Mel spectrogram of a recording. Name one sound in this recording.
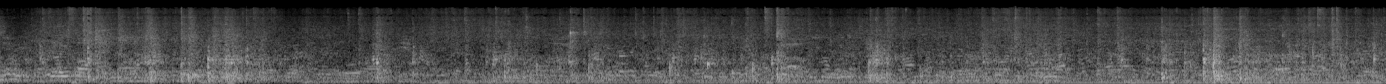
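Plastic balls knock and clatter against the robots and walls.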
